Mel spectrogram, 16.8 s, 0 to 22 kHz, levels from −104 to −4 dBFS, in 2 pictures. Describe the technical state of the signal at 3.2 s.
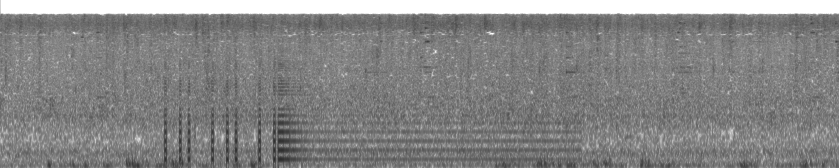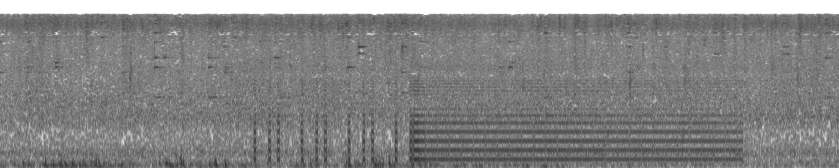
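GSM phone buzz covers 3.2 s, running from 2.78 to 5.82 s. A nearby 2G phone in a call transmits in bursts 217 times a second, and the audio circuit rectifies those pulses into a steady, raspy 217 Hz buzz full of harmonics, about 5 dB below the sound.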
